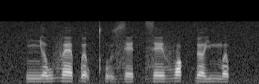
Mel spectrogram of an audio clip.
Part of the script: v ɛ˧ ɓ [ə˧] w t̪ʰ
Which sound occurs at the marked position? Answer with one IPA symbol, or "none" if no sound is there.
ə̰˧˨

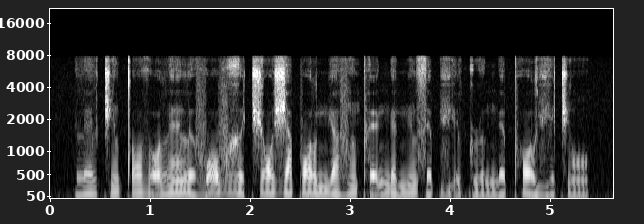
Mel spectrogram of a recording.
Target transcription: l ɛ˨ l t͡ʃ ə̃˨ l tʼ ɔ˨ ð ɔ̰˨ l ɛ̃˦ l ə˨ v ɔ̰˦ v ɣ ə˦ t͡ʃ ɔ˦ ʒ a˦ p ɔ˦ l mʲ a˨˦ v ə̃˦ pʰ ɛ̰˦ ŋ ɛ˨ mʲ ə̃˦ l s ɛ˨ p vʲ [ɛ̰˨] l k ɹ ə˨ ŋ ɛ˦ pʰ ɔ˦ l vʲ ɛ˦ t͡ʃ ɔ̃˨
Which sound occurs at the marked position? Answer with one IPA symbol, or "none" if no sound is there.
ɛ̰˨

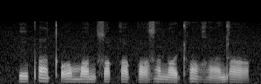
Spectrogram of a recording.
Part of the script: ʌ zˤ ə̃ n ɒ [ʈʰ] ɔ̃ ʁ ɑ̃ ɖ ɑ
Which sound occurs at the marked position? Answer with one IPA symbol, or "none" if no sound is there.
ʈʰ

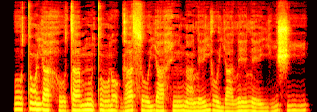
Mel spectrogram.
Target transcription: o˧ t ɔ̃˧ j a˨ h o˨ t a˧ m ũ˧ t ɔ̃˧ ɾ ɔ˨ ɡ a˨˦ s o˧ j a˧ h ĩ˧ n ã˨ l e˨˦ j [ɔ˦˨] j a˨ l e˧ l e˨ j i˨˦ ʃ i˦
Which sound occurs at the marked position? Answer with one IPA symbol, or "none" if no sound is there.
o˦˨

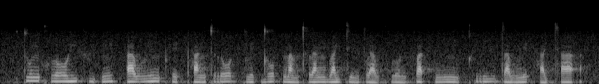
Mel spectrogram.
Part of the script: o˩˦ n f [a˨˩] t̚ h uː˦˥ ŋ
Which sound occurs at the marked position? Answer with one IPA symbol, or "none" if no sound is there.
a˥˩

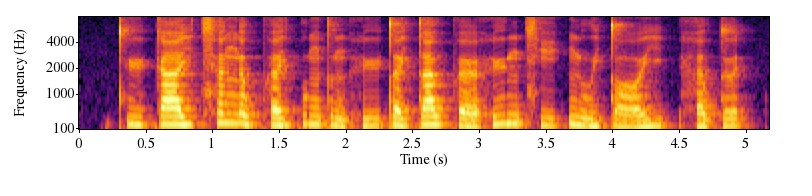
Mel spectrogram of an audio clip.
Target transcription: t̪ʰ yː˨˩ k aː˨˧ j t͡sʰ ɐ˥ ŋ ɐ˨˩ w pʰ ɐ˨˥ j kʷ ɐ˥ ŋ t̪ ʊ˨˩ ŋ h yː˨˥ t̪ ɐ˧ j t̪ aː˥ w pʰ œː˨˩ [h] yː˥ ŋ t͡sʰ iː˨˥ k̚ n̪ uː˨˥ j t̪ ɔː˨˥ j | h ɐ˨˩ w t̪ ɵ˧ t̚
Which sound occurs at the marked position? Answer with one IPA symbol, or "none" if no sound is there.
h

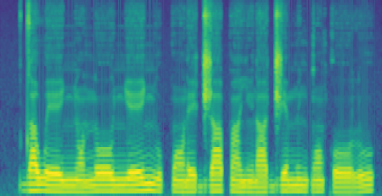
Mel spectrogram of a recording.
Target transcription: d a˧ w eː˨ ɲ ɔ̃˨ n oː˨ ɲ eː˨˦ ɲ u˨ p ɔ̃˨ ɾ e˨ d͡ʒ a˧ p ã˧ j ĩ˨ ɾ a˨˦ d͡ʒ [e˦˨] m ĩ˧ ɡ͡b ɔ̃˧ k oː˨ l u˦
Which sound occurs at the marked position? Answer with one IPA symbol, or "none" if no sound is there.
e˧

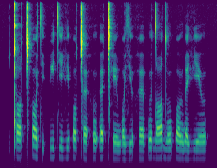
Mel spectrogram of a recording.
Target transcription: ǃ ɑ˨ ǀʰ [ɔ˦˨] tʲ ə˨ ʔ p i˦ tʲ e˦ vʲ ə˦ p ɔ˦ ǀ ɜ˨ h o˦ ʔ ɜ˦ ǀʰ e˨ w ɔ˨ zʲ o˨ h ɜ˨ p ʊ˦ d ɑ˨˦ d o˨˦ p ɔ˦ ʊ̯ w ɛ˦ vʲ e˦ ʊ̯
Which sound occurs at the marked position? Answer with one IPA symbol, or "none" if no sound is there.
ɔ˦˨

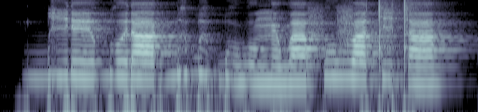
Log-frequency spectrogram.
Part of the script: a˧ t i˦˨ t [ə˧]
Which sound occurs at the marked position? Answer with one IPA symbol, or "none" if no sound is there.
a˧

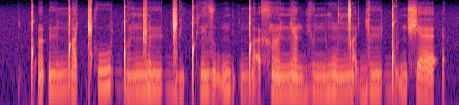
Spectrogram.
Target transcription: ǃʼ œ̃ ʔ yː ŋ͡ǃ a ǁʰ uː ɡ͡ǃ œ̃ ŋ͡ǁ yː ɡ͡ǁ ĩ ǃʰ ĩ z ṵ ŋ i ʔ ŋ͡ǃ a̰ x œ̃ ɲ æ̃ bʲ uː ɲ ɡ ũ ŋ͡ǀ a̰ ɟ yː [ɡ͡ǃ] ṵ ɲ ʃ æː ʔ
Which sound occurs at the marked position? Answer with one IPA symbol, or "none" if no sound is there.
ɡ͡ǃ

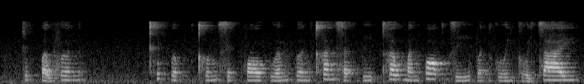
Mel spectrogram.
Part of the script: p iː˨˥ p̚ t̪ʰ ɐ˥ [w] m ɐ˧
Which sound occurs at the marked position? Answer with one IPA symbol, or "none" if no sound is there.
w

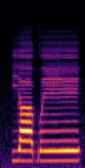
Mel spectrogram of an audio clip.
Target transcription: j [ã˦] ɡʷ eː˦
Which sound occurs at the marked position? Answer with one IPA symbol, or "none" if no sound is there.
a˦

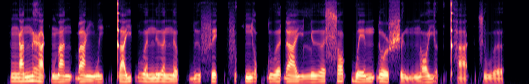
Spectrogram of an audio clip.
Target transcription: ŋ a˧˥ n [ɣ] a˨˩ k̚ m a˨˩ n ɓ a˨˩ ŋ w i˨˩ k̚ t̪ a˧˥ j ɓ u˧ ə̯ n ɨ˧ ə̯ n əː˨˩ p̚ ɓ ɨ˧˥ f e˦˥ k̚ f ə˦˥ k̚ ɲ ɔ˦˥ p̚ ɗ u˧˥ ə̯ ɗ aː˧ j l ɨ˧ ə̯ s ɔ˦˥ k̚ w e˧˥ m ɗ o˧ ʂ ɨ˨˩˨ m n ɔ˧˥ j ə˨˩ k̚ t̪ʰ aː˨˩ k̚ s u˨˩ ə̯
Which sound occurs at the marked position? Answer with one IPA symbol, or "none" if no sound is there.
ɣ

